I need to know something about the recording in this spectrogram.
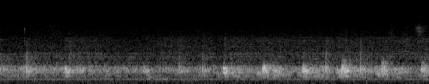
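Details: Fetal heartbeat on handheld Doppler at 15 weeks 3 days of pregnancy, first time heard; rapid, regular whooshing pulses over steady hum, about 150 beats per minute.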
